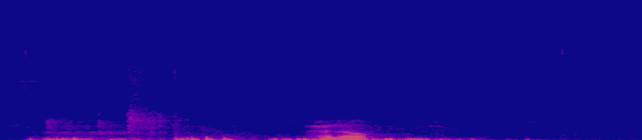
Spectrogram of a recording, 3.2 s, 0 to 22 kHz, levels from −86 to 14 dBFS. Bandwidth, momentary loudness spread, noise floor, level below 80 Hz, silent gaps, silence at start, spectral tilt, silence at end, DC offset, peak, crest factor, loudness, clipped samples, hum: 9.8 kHz; 16 LU; -80 dBFS; -68 dBFS; none; 0.15 s; -9.5 dB/octave; 0.55 s; under 0.1%; -18 dBFS; 24 dB; -42 LUFS; under 0.1%; none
